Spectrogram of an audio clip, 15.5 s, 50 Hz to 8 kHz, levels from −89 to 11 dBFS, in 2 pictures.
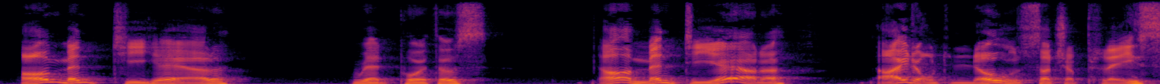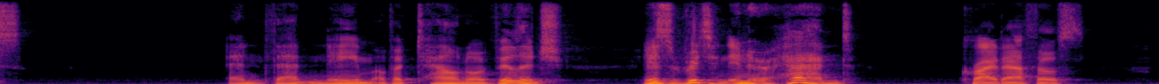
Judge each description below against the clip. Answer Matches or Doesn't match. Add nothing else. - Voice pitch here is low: Matches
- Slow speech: Matches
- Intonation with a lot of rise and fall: Matches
